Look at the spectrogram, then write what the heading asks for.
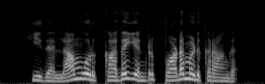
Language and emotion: Tamil, angry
